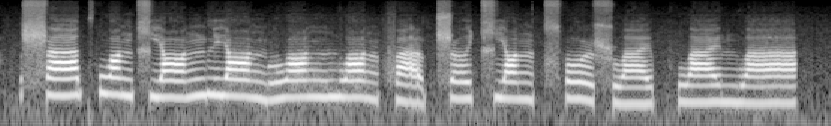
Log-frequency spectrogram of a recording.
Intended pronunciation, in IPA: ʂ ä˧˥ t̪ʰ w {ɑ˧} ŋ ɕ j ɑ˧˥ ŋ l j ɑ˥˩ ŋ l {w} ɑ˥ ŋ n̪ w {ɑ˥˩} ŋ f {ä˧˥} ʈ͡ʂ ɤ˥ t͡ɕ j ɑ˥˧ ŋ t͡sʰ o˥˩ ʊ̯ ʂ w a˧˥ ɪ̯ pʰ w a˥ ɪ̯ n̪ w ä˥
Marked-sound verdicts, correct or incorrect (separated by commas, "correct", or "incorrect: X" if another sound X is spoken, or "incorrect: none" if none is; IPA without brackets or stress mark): correct, correct, correct, incorrect: ä̰˨˩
